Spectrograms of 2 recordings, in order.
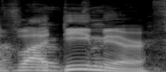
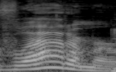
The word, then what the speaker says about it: Vladimir: But the weird thing is also now, he said, incidentally, that the first name is pronounced, this I never knew, Vladimir. – Oh, Vladimir. – Vladimir. – Rhyming with Redeemer, not Vladimir, yeah.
